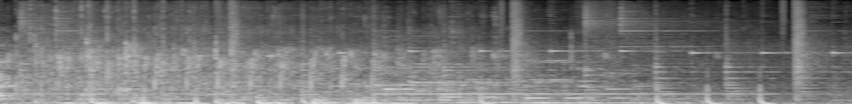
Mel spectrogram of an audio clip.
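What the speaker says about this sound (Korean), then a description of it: "여러분 큰 박수 맞아주시기 바랍니다" An audience at a healthcare innovation forum applauds to welcome a lecturer, a dense, loud burst of clapping at the start that gradually thins and fades, with scattered claps and clinks toward the end.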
